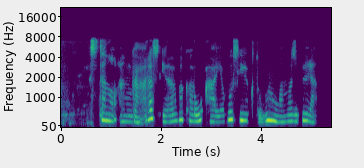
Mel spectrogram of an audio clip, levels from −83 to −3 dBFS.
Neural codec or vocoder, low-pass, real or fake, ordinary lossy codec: codec, 16 kHz, 2 kbps, X-Codec, HuBERT features, trained on general audio; 7.2 kHz; fake; Opus, 24 kbps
